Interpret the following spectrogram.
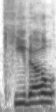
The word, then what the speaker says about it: keto: How it's Is it keto? Okay, thank you for telling me. I had no idea. It's keto. So, I'm saying keto and I'm saying it incorrectly.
